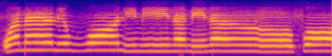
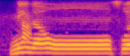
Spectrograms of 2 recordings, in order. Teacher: قلل الألف لأن بعدها راء متطرفة مكسورة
